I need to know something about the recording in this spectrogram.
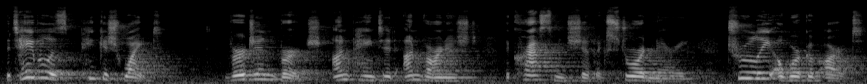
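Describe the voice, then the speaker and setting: A woman's voice: medium pitch, very animated, unhurried. A woman reading scripted stage directions as the narrator of a staged play reading. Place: theatre, recorded from far off. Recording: echoey hall, distant microphone.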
